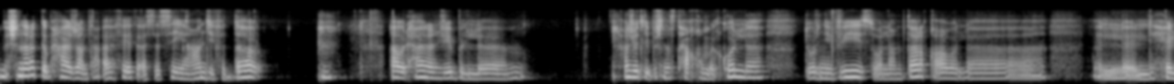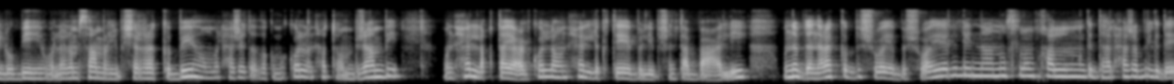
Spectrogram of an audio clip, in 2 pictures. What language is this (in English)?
Tunisian Arabic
